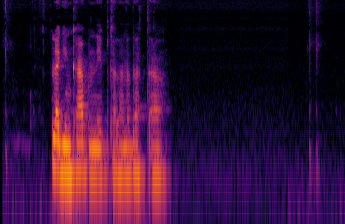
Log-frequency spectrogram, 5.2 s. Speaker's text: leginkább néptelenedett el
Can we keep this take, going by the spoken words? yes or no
yes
